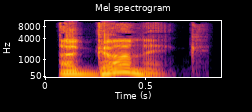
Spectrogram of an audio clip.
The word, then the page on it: agonic: British English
